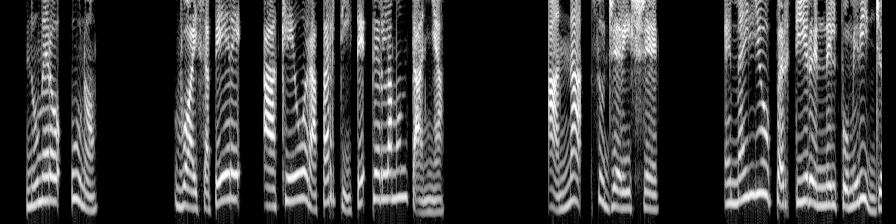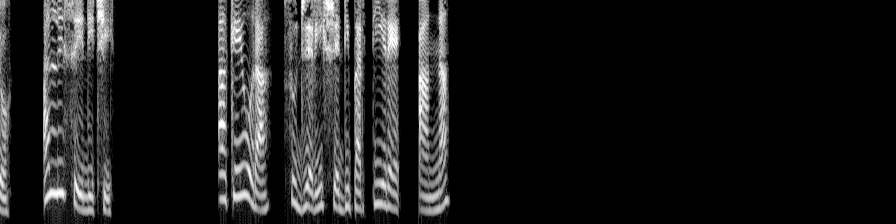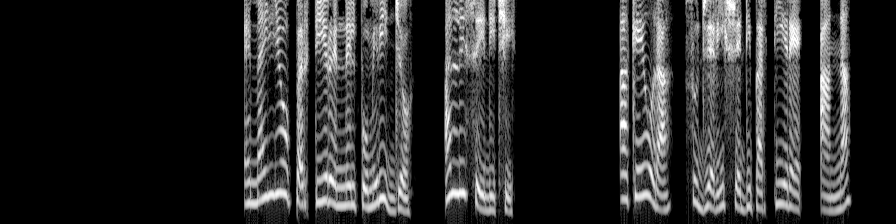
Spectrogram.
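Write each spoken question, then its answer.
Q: A che ora suggerisce di partire Anna?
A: Alle 16, nel pomeriggio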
